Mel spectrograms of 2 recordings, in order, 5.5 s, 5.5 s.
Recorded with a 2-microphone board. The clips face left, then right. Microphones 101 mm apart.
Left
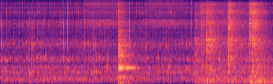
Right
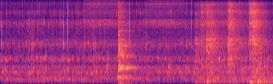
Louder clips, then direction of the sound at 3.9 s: Left 1 dB; 85° left.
